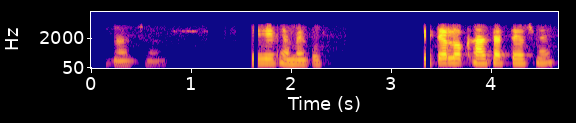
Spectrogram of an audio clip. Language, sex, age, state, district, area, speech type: Urdu, female, 18-30, Telangana, Hyderabad, urban, conversation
